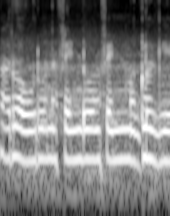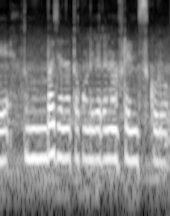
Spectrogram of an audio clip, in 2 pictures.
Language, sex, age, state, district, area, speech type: Kannada, female, 30-45, Karnataka, Mandya, urban, spontaneous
